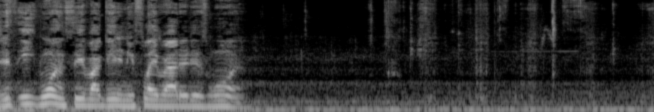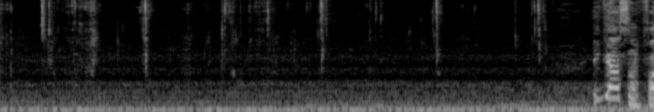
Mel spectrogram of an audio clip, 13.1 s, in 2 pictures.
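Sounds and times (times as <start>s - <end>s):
steady low rumble: 0.0s - 13.0s
person chewing potato chip: 2.8s - 12.1s.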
